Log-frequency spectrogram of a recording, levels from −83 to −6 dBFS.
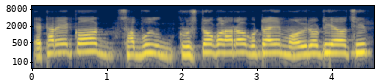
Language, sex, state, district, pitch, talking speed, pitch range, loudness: Odia, male, Odisha, Nuapada, 215 Hz, 120 wpm, 185-220 Hz, -13 LUFS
